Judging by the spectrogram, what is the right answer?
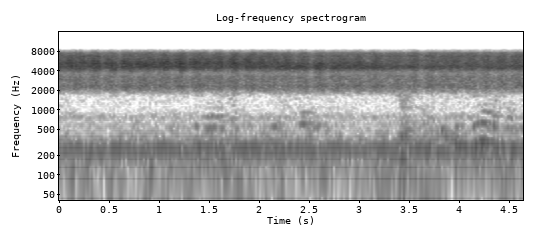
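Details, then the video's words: Provence cicadas in full song, an intense shrill buzzing wall of sound that pulses gently but never stops, with a faint low rustle underneath. "Chant des Cigales en Provence"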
